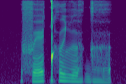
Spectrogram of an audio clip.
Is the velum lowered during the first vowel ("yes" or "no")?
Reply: no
